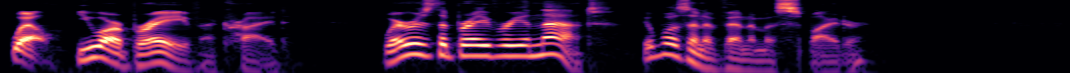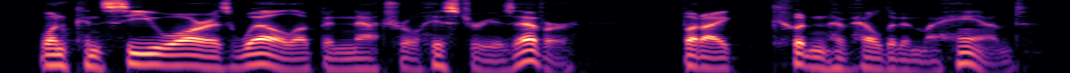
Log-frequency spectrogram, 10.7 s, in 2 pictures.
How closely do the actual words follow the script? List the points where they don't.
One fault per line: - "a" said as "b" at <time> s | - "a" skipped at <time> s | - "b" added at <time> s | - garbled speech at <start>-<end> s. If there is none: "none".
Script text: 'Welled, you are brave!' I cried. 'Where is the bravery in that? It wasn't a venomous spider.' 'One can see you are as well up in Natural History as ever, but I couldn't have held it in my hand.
- "Welled" said as "Well" at 0.0 s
